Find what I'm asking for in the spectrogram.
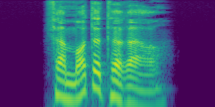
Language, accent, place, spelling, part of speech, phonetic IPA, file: German, Germany, Berlin, vermotteterer, adjective, [fɛɐ̯ˈmɔtətəʁɐ], De-vermotteterer.ogg
- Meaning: inflection of vermottet: 1. strong/mixed nominative masculine singular comparative degree 2. strong genitive/dative feminine singular comparative degree 3. strong genitive plural comparative degree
